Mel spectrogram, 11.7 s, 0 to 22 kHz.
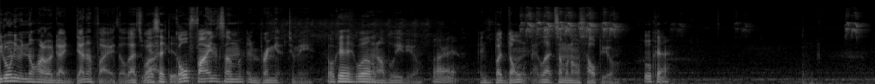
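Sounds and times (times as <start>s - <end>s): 
speech: 0.0s - 9.1s
steady low hum: 0.0s - 11.6s
high-pitched bird chirp: 6.4s - 10.2s, 11.2s - 11.6s.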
